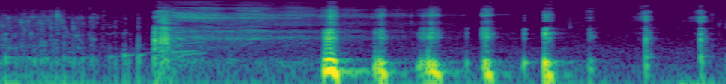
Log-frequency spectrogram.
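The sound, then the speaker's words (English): A sip of a drink taken right into the mic, a brief slurp followed by a quick run of five or six wet gulps and swallows, with no talking. “Sip your Celsius, ladies”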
